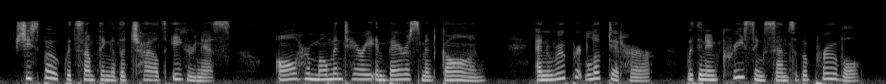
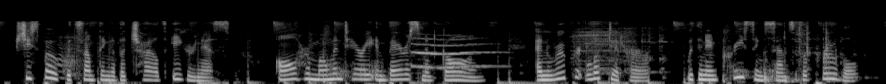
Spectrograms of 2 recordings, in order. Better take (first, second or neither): first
